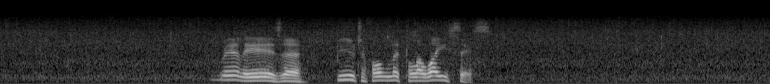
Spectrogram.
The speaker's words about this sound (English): It's known as Allen Spring. And it's a series of little eddies of water cascading over that tougher rock, which is clad in this soft, bouncy moss. The water is trickling down into the pool at the bottom, separated by two waterfalls.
